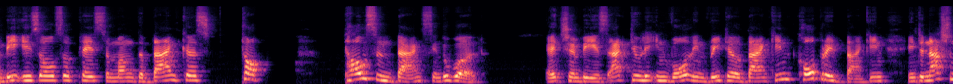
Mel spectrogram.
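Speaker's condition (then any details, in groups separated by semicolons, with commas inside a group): No condition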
